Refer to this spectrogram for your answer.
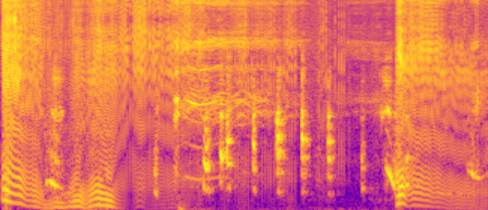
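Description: A long, wavering, buzzy fart opens, followed by a string of short sputtering pops and a final drawn-out blurt, all loud and close with no talking.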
